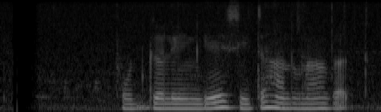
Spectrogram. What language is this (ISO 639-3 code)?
sin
